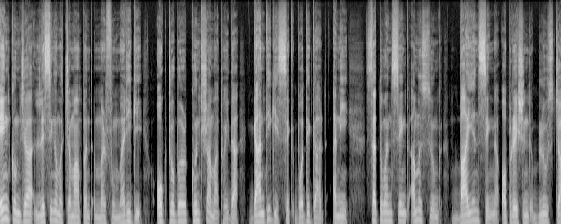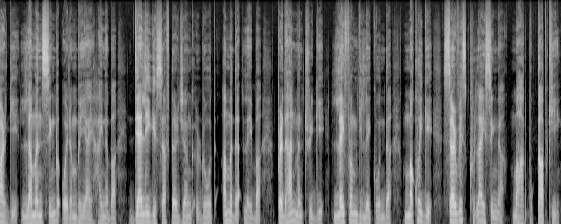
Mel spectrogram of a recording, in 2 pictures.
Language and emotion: Manipuri, neutral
